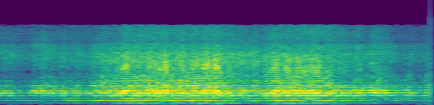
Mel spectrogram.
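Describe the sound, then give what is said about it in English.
A steady, droning engine hum of propeller airplanes overhead with a buzzy harmonic tone, sustained and fairly loud throughout with slight swells in intensity, and no voices. “The sound of peace is the drone of planes with quiet cargo.”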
